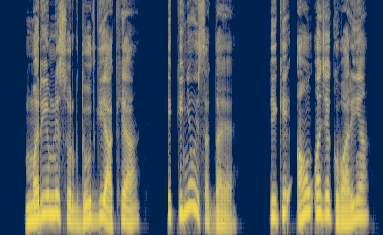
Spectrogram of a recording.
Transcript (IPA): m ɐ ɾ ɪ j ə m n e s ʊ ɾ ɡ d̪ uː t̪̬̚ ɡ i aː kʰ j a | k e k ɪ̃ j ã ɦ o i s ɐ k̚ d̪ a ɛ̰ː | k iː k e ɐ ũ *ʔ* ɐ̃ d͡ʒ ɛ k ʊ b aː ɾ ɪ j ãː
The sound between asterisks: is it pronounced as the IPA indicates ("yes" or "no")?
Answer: yes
